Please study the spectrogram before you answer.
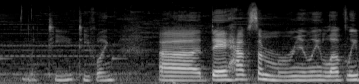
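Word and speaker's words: Teafling: Some of my favorites are the Gilded Tiefling, it's spelled T-E-A. Tiefling.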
